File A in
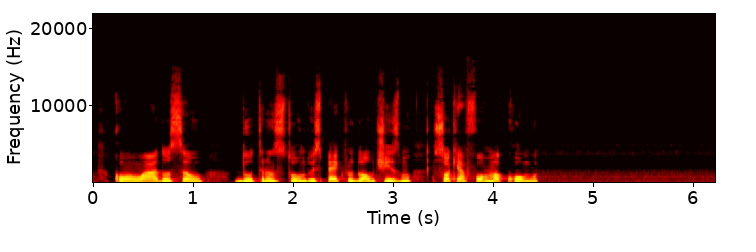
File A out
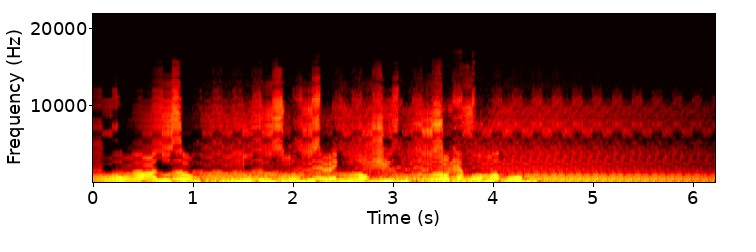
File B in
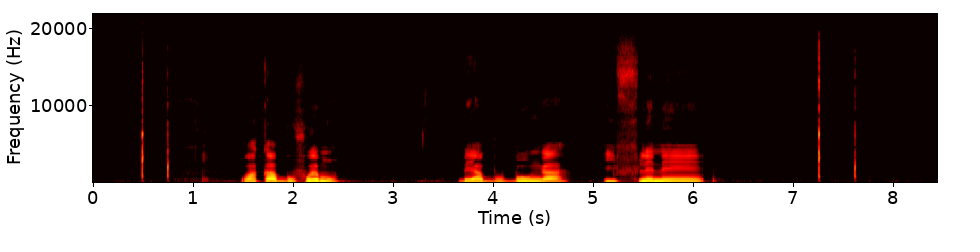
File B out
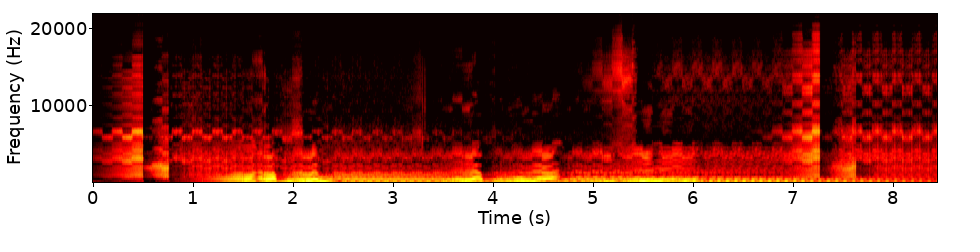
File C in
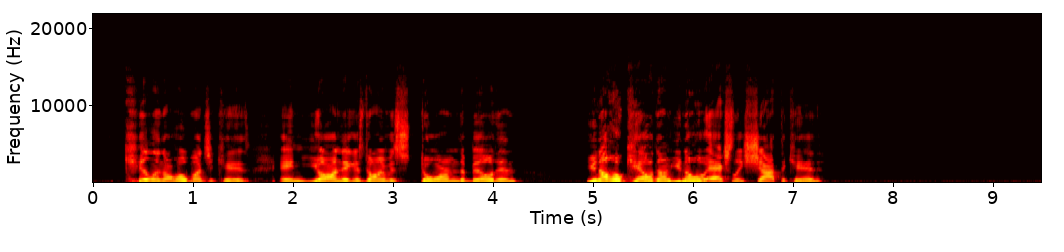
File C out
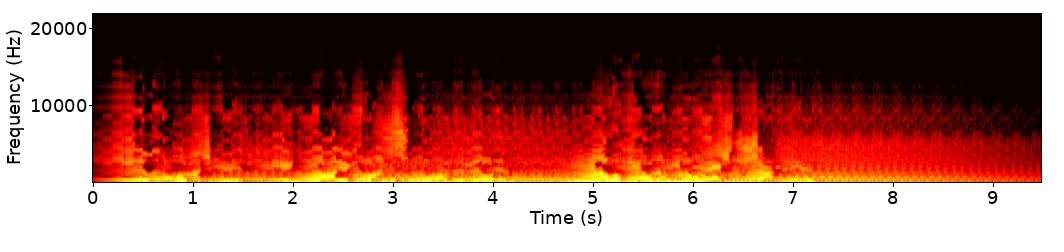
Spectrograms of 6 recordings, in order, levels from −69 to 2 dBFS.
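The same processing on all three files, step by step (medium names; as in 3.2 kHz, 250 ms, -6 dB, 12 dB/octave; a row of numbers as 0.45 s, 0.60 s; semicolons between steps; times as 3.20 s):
reverse spectral sustain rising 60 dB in 0.87 s; echo with a slow build-up 84 ms, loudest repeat 8, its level -17 dB; in parallel at -1 dB: compression, threshold -28 dBFS; on the sum: reverb removal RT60 0.71 s; vibrato with a chosen wave square 5 Hz, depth 100 cents; peak normalisation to -3 dBFS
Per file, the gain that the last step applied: +1.5 dB, +2.0 dB, +3.5 dB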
